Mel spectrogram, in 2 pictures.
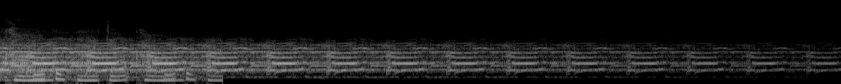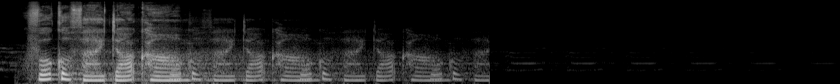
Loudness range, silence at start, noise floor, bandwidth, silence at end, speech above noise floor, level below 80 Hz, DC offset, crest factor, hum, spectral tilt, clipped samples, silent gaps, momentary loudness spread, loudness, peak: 20 LU; 0 s; -74 dBFS; over 20 kHz; 3.5 s; 49 dB; -60 dBFS; under 0.1%; 24 dB; none; -4.5 dB/octave; under 0.1%; none; 25 LU; -25 LUFS; -4 dBFS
